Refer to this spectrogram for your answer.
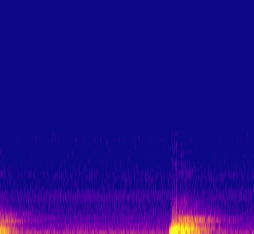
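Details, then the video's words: Domestic dog on Spruce Street in Royse City, Texas, said to bark for hours each day; the fading end of one bark opens, then after quiet hum a single sharp, loud, harmonic bark bursts out and trails off. "Our dog barking on Spruce Street, Royse City, TX"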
